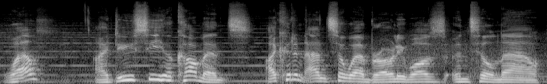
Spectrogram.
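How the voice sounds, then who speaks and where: A man's voice: mid-range voice, animated, measured pace, over music. A man giving scripted narration as the narrator and creator of a story channel.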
